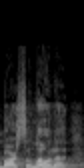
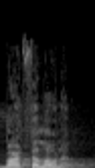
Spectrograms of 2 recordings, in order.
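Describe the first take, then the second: First: The middle consonant is a plain s sound. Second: The middle consonant is a lisped th sound. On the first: "Barcelona is not Barcelona" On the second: "when a native talks to you, ... it's Barthelona"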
